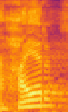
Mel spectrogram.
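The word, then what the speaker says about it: hire: यच से पढ़ेंगे हा, आई का उच्चारण आय के रूप में तो यह हो गया हाय, आर ई से रॉ लिखा गया हायर।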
